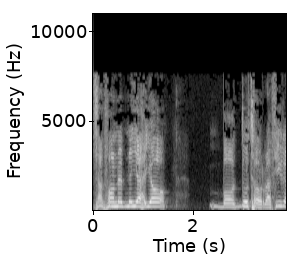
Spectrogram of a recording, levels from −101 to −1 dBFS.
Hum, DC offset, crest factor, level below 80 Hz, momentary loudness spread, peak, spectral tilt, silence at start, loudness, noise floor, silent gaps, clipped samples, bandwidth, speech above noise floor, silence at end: none; under 0.1%; 18 dB; -56 dBFS; 10 LU; -4 dBFS; -4.5 dB/octave; 0 s; -19 LUFS; -65 dBFS; none; under 0.1%; 8 kHz; 46 dB; 0 s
